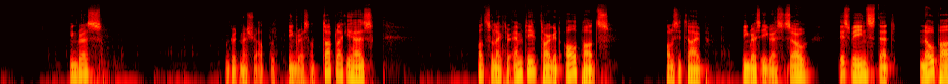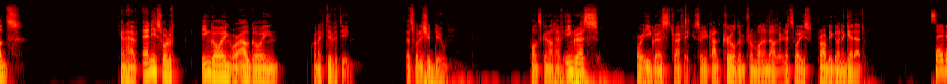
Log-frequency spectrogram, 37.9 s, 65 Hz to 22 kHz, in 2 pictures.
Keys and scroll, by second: 0.0-6.6 typing, 5.3 Escape, 7.7-10.3 typing, 14.0-15.4 typing.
